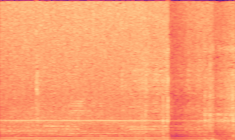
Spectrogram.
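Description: Steady background hum and hiss picked up by the microphone, with a constant low tone. It dips briefly near the end.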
